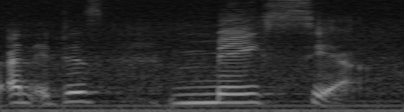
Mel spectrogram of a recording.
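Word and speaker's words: Monsieur: is not o n is not to be pronounced and it is mesia mesia and m m e is from madam extra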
